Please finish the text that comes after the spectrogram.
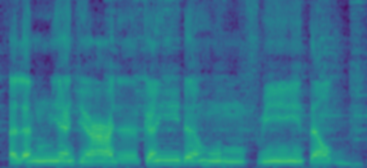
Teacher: Huruf dad ketika mati dia ditahan dengan kuat.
